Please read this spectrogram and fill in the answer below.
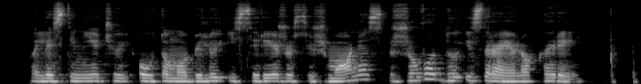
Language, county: Lithuanian, Tauragė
